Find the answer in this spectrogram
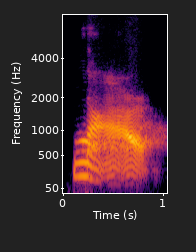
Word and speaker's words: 哪儿: It's actually mixed together, become nar. So the pronunciation will be 哪儿.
